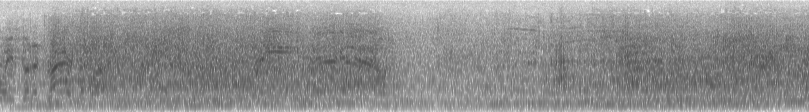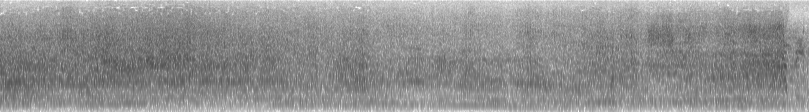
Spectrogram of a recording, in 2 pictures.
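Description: A field of winged dirt-track sprint cars racing, their engines running hard at speed, heard from the grandstand. The sound eases briefly about four seconds in and then builds again.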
